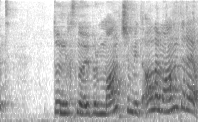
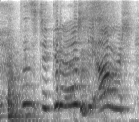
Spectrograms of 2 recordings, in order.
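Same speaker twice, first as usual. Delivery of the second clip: mock dramatic; 9 semitones higher, 10 dB louder, much slower than usual. Real, not acted. Dramatic fear of cat food.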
